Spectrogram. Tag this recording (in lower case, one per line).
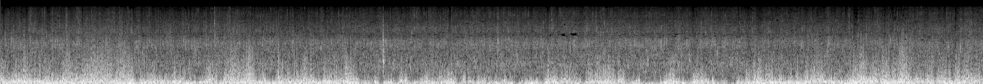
outside, rural or natural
